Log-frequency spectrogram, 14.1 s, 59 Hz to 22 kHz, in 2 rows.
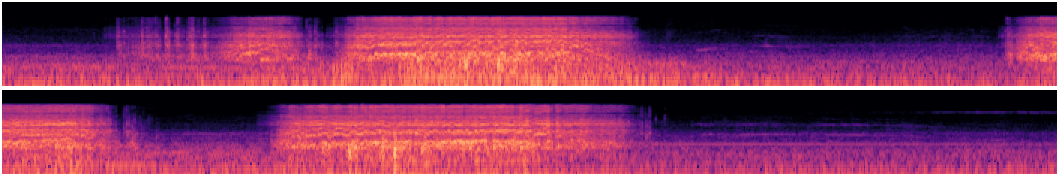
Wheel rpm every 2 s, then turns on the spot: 10, 110, 10, 50, 80, 50, 0.
none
